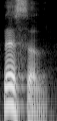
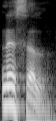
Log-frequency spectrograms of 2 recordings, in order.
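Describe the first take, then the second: No difference in how they are said.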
